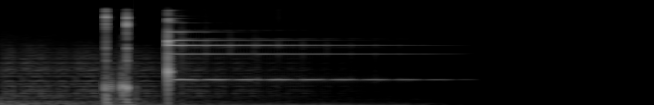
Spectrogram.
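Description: Subscribe-button animation sound effects: two quick clicks, then a bright notification-bell ding that rings out and fades over about a second and a half. Electronic music fades away underneath at the start.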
